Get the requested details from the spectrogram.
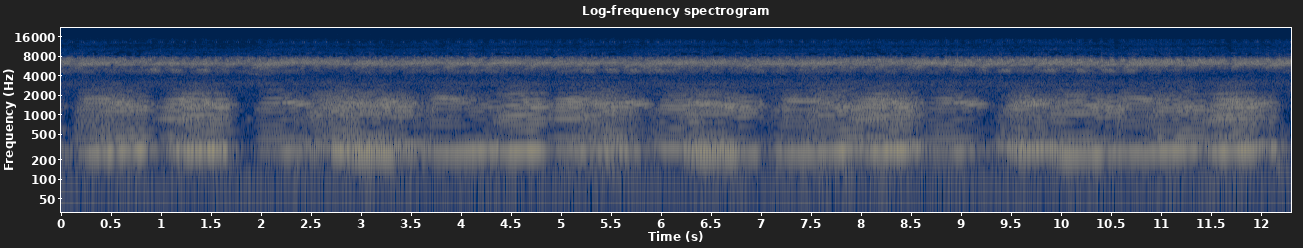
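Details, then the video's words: Asian frogs in full chorus, layered nasal croaks of steady low pitch pulsing roughly thirty times a minute, voices overlapping, over an unbroken shrill high background hum. "sound effects Asian frogs/សំឡេងហ៊ីងយំ"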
